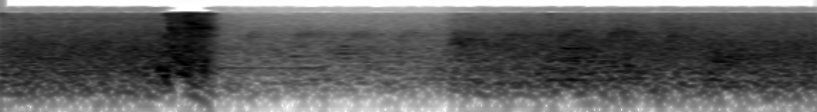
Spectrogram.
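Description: Loud breathy hissing close to the microphone, with a short sharp burst of breath about a second in, then more breathy, half-voiced sounds.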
